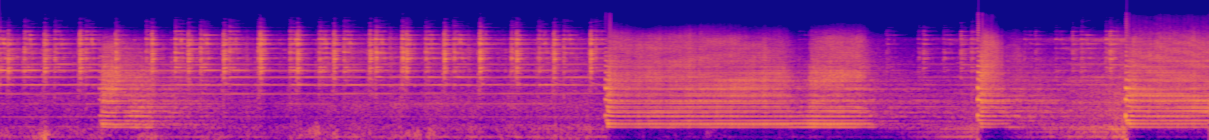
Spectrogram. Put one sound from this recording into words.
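A diesel locomotive blows its air horn.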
